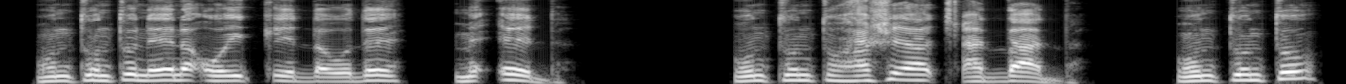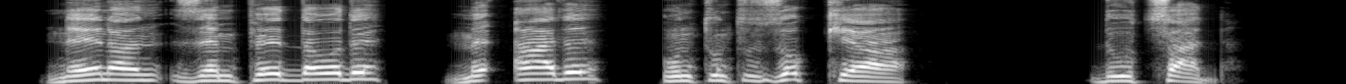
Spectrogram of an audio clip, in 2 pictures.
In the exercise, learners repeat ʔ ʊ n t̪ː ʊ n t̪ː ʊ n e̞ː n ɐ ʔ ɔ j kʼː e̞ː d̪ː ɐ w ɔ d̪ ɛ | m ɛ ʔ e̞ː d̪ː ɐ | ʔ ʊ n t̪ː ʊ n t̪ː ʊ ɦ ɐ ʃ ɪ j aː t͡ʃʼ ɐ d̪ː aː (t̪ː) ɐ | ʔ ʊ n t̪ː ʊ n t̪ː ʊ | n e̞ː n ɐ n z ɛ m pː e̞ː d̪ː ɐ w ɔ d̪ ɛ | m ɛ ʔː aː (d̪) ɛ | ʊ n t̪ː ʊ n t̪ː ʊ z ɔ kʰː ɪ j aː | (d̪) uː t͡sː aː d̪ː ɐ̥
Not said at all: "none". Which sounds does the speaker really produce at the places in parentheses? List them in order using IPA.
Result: d̪ː, d̪, d̪

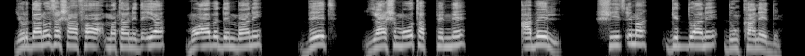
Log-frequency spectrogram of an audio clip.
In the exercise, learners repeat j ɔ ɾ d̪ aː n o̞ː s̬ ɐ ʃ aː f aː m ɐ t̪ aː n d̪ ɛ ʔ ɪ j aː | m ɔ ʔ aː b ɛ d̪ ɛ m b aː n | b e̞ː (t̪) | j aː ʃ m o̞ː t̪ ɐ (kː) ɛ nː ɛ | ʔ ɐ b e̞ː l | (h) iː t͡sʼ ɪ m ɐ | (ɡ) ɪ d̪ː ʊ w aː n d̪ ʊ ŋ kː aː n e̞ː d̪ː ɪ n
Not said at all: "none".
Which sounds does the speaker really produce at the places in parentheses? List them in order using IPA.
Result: t̪, pː, ʃ, ɡ

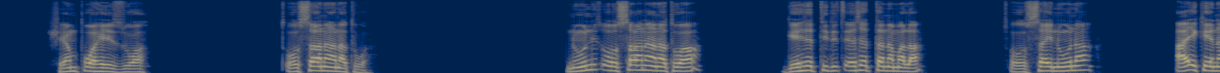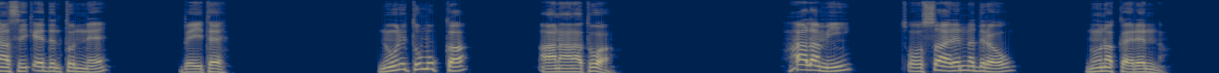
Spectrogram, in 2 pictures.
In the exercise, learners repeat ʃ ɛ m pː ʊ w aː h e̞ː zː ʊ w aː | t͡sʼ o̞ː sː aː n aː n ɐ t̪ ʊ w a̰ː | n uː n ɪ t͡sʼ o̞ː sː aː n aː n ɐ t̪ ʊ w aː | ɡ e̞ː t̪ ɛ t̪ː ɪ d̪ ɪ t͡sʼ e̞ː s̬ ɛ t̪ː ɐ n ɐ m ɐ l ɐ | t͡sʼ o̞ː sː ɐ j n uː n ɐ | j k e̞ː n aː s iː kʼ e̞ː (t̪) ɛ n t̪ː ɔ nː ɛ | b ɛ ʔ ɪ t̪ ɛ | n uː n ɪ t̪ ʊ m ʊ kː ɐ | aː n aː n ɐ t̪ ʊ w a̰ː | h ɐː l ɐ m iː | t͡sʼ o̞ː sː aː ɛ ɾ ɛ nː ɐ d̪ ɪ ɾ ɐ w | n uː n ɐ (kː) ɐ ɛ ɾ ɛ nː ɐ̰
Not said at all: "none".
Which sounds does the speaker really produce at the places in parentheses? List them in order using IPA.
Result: d̪, kː

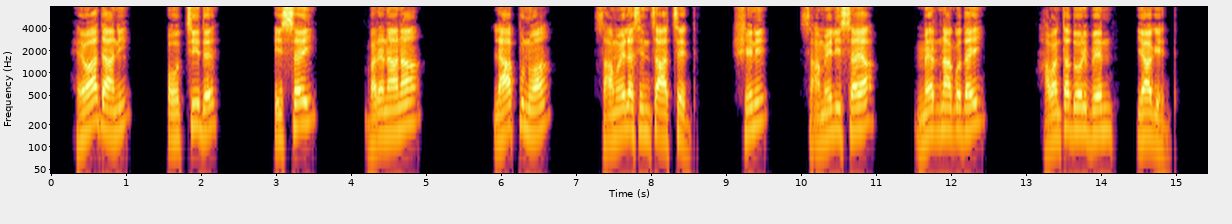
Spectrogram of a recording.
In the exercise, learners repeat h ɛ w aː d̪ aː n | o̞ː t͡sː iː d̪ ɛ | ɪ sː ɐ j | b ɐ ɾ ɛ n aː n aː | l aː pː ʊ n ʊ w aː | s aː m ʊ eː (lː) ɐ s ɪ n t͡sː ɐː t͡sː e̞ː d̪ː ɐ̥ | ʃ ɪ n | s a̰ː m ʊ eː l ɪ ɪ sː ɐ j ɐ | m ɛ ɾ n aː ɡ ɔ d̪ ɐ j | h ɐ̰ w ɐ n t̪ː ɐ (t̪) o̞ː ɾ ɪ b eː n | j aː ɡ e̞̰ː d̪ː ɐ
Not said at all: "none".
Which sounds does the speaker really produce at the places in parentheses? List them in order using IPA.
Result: l, d̪

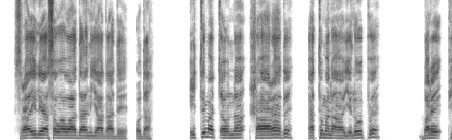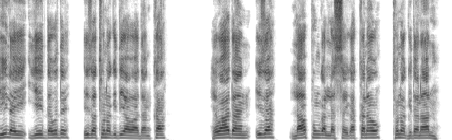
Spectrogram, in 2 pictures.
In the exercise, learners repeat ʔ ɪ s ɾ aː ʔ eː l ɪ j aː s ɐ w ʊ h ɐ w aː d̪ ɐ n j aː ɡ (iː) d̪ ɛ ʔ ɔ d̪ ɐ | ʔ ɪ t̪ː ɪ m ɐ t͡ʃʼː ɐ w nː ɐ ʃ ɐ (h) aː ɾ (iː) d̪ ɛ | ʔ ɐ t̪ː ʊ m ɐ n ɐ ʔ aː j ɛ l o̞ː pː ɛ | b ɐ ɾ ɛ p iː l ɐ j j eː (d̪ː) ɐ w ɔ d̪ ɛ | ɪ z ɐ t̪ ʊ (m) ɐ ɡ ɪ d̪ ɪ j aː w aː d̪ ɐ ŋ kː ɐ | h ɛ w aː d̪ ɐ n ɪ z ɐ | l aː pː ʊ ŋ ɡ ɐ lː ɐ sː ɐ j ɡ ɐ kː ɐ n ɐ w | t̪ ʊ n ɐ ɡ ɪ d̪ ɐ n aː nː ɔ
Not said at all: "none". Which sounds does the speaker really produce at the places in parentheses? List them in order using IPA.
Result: aː, h, aː, d̪ː, n

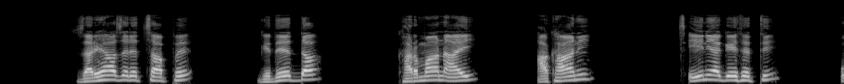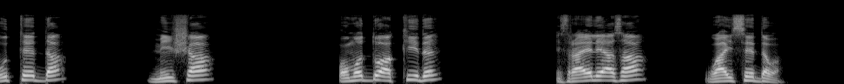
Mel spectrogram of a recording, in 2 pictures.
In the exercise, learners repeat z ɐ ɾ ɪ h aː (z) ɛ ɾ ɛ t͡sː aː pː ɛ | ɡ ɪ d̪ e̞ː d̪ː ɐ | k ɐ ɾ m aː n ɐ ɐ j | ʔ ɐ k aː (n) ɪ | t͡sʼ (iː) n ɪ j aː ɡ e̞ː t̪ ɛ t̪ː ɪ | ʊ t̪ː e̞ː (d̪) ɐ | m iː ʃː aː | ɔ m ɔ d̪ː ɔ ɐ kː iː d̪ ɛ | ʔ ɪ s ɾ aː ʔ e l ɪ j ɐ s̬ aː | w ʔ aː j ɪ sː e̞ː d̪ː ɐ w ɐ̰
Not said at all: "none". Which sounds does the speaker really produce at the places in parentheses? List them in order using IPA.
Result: z, n, iː, d̪ː

